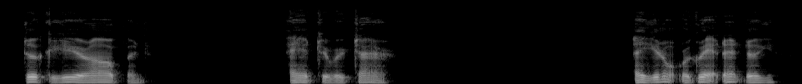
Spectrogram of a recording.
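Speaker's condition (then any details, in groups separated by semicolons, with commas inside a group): Brain bleed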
